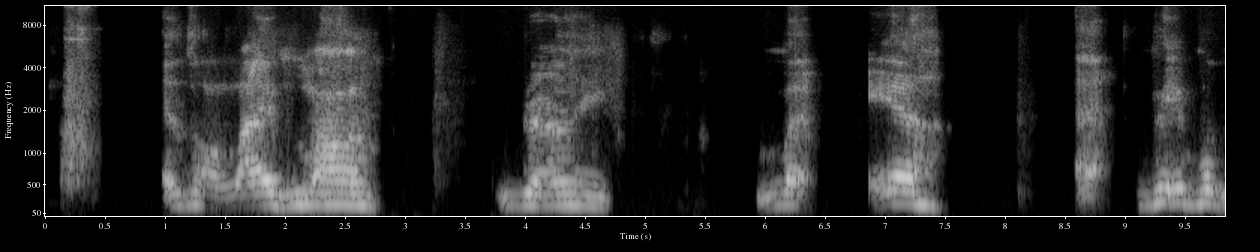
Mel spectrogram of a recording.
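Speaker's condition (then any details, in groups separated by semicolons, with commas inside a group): Cerebral palsy; from birth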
